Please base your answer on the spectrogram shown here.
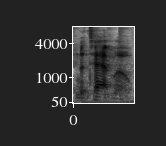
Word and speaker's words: Netatmo: And that by the way is how you say it, Netatmo.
